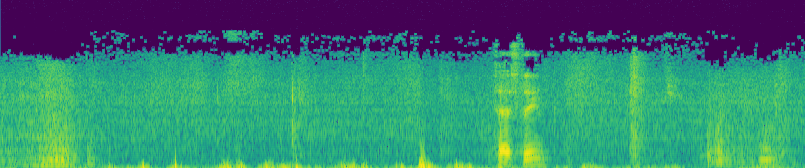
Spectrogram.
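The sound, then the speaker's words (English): Steady hiss with irregular low rumbling thumps, like air from a small fan buffeting a microphone, continuing under a person speaking briefly. “Okay, what a little fan can do to you.”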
